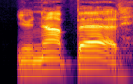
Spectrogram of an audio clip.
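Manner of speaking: a grudging big man; deep gruff voice. Acted.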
